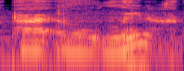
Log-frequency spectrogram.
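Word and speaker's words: Paolini: Let's see, it's Jasmine Paolina. Paolina. That's how you pronounce her name.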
